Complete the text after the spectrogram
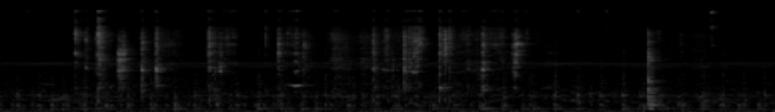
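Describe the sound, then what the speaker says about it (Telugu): A spoon clinks and scrapes steadily against a pot as almond paste is stirred into boiled milk, with repeated sharp metallic taps and one louder knock near the end. "ఇప్పుడు ఇందులోకి ఈ బాదం పేస్ట్ని యాడ్ చేసుకోవాలి."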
